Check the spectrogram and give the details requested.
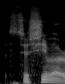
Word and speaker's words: Tsushima: That's why I bring that up, is because everyone's complaining that most people don't say Tsushima right, because they just ignore the T and just say it with an S.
